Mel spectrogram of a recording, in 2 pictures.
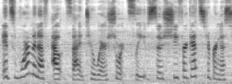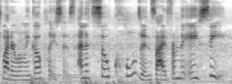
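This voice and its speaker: A woman's voice: a little high, big pitch swings, normal speed, over music, poor audio. A woman voicing a spirited, wry teenage girl in a storybook reading.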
